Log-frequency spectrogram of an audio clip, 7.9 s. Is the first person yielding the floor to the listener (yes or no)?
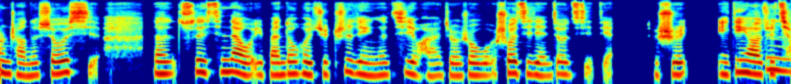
yes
